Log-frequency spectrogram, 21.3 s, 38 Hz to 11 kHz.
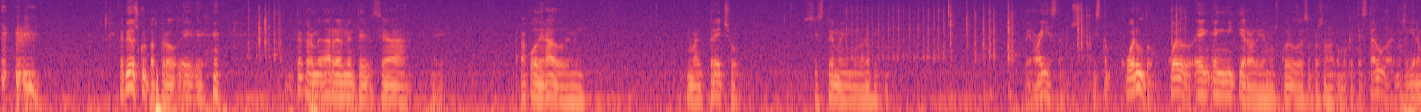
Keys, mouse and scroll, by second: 1.6 click, 2.6 click, 3.7 Home, 4.0 ctrl+shift+End, 5.9 click, 9.7 click, 11.7 click, 12.7 BackSpace, 14.2-15.3 typing, 16.4 alt+Tab, 17.8 alt+Tab, 19.3 click, 21.0 click.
